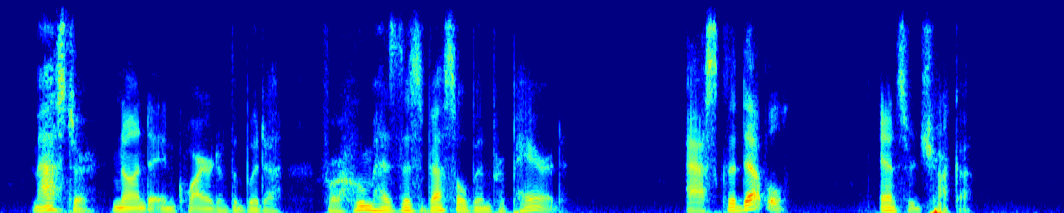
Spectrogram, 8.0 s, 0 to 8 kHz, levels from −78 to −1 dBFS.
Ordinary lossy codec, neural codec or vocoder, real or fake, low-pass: Opus, 24 kbps; codec, 16 kHz, 1 kbps, X-Codec, WavLM features, trained on Multilingual LibriSpeech; fake; 7.2 kHz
